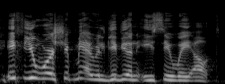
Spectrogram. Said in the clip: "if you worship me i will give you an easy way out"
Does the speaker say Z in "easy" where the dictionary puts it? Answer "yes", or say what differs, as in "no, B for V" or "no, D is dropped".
no, S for Z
